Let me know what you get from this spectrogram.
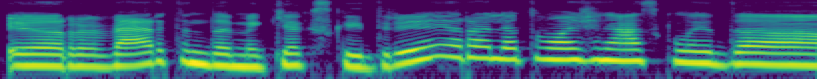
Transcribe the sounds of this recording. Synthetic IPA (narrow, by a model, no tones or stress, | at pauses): ɪɾʋʲæɾʲt̪ʲɪnd̪ɐmʲɪkʲiɛkskɐɪd̪ʲɾʲɪiːɾɐlʲiɛt̪ʊʋoːsʒʲɪnʲæːsklˠɐɪd̪ɐ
